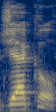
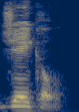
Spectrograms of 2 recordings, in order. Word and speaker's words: Jaeckel: He's played by Richard Jekyll from Grizzly. No, not Dr. Jekyll. It's spelled Jaeckel, or maybe it's pronounced Jekyll.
